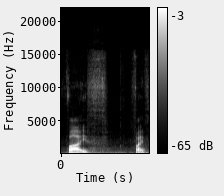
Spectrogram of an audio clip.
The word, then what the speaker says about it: Fife: Fife Lake. Rhymes with life.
